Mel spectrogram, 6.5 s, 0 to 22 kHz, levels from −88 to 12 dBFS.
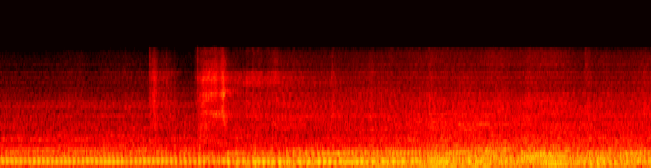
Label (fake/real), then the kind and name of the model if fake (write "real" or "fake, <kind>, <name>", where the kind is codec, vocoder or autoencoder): fake, autoencoder, DAC-VAE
